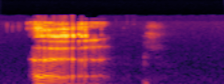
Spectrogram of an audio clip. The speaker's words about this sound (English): I burp and you say, guess not.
